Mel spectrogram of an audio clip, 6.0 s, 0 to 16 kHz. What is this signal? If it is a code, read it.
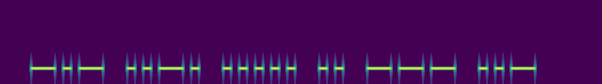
Morse code, heard as a keyed tone, about 15 wpm, 700 Hz. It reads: KF5IOU
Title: USA Call Signs Repeated 2x 15wpm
